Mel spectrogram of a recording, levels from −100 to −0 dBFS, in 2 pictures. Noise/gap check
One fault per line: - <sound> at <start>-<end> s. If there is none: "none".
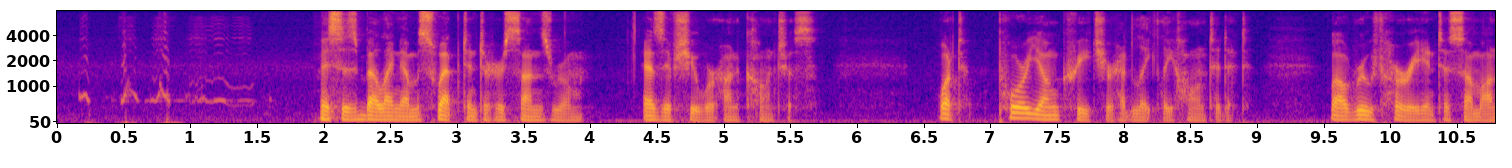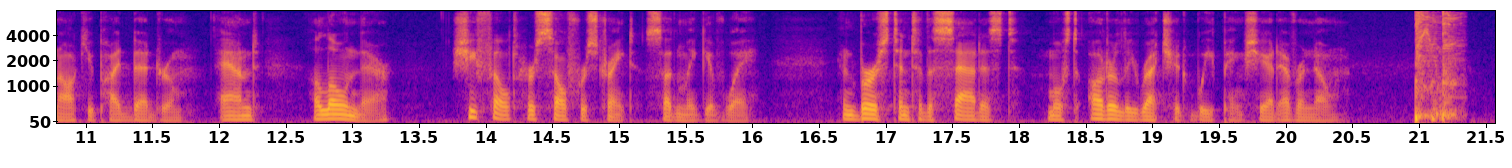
- bark at 0.2-1.7 s
- thud at 21.0-21.4 s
